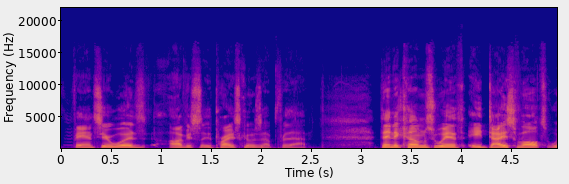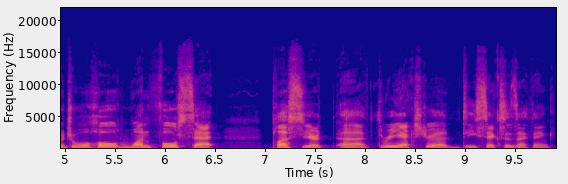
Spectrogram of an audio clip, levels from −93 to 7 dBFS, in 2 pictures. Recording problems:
none

